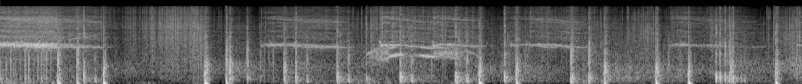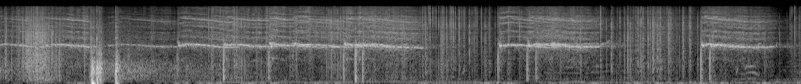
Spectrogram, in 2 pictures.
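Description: Fireworks finale: a rapid, irregular series of sharp bangs from aerial shells bursting, mixed with repeated short, high, wavering whistle-like tones.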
